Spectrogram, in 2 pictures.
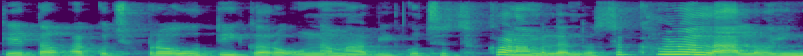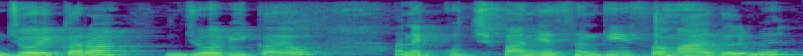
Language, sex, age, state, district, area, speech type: Sindhi, female, 30-45, Gujarat, Surat, urban, spontaneous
